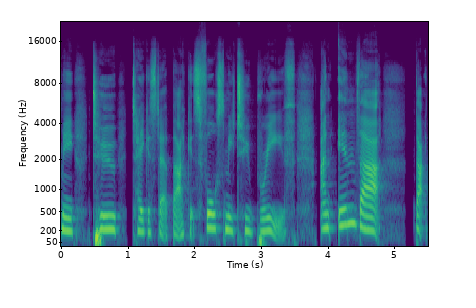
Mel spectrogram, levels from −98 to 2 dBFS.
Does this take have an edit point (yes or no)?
no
